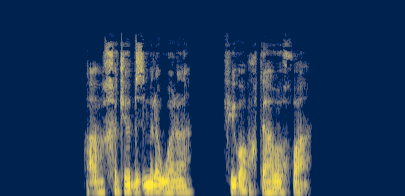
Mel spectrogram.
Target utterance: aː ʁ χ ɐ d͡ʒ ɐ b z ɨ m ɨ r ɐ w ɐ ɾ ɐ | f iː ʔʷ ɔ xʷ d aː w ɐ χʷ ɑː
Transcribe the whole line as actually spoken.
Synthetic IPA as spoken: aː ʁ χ ə d͡ʒ ɐ b z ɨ m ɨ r ɐ w ɐ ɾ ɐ | f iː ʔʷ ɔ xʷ d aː w ɐ χʷ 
